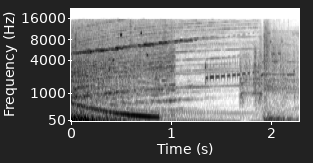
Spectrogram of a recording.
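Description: Synthesized intro sound effect: a loud electronic tone sweeping steadily downward in pitch over about a second, with a faint high tone rising above it, then fading away.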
